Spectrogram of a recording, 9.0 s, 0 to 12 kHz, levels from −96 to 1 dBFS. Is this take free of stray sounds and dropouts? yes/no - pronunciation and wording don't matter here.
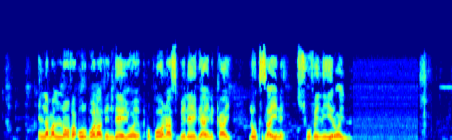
yes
